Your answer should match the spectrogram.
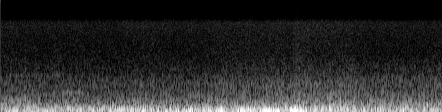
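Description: Steady low rumble of a car's road and engine noise heard from inside the cabin while driving, swelling slightly about three seconds in.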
